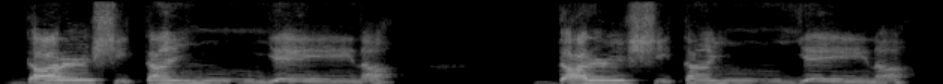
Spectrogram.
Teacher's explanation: It may, for those of you who may not have studied a lot of Sanskrit, it is that ya sound occurs in the back of the mouth in what we call the soft palate. So the anusvara preceding yay has to be the nasal sound that matches that, so that it'll end up being an N with a tilde on it. So it would be yena, yena.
